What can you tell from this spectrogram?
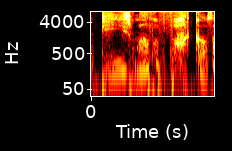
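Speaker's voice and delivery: slow whispered curse. Retold or imitated. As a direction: hiss it under your breath. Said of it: "I'm sitting there thinking".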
